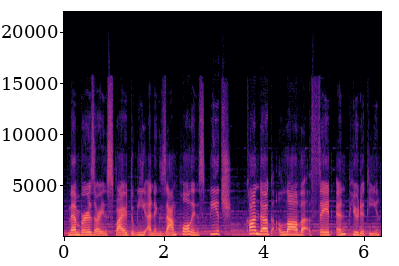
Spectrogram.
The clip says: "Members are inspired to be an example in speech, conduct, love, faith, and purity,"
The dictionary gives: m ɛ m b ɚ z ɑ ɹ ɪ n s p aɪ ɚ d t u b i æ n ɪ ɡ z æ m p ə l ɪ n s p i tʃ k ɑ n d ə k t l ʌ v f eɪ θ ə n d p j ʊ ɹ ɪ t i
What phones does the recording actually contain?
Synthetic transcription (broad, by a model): m ɛ m b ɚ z ɑ ɹ ɪ n s p aɪ ɚ d t u b i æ n ɪ ɡ z æ m p ə l ɪ n s p i tʃ k ɑ n d ə k t l ʌ v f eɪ t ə n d p j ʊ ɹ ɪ t i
